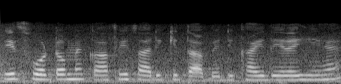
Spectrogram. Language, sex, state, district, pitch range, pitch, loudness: Hindi, female, Haryana, Jhajjar, 205-230 Hz, 215 Hz, -17 LUFS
